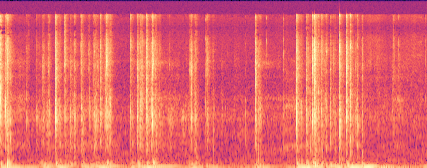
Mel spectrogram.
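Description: Typing on a computer keyboard: quick runs of key clicks in short bursts, with a pause of about a second just past the middle.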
